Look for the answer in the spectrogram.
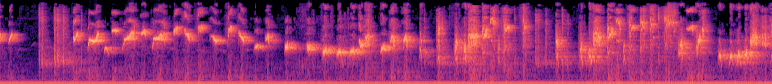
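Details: White-rumped shama in continuous vigorous song, a long run of rich whistled and warbled notes stepping downward, then harsher chattering bursts.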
